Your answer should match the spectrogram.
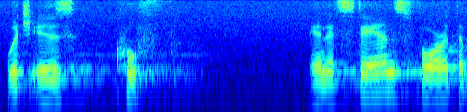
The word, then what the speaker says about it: qof: That 100 mean is the Hebrew letter kuf, Q-O-F. Some people pronounce it kof, which simply means 100.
